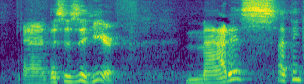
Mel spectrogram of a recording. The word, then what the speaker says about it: Madis: Madis, I think it's pronounced, Madis Coffee.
